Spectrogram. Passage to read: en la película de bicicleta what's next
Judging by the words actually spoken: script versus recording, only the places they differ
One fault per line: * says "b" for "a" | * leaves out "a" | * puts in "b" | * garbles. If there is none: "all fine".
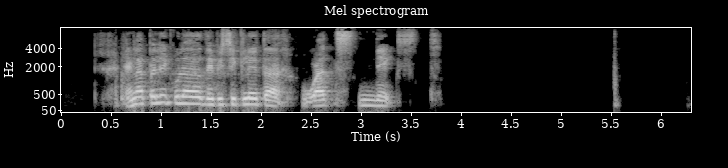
all fine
